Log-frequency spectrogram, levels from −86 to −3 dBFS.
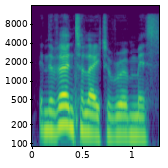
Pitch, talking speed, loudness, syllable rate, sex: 150 Hz, 235 wpm, -17 LUFS, 7.2 syllables/s, male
